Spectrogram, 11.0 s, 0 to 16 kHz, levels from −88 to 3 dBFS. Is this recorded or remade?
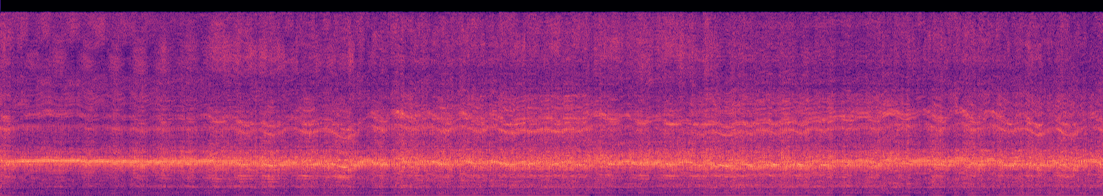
recorded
